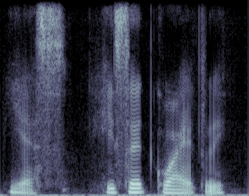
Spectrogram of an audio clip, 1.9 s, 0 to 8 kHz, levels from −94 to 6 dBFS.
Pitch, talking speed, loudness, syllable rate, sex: 155 Hz, 130 wpm, -19 LUFS, 3.3 syllables/s, female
